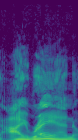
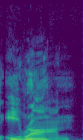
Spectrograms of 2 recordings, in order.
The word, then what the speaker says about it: Iran: Then why have you continuously gone about mispronouncing our country's name by saying Iran when it is Iran? – And then he also said...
